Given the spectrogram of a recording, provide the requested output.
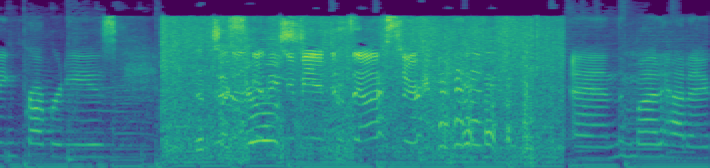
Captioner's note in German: Lachen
